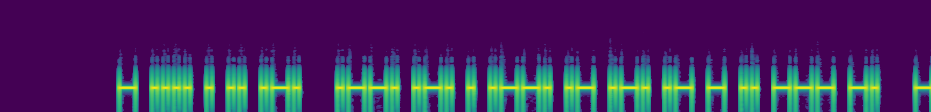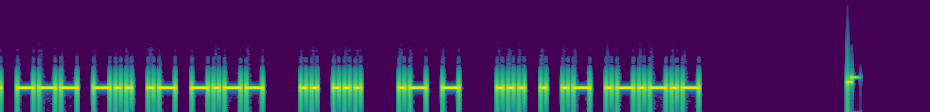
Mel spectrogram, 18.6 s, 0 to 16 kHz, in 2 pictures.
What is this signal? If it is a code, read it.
Morse code, heard as a keyed tone, about 22 wpm, 700 Hz. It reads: THEIR PREPARATION TODAY IS AT SEA.
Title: Sentences from Top 1400 Words 22wpm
